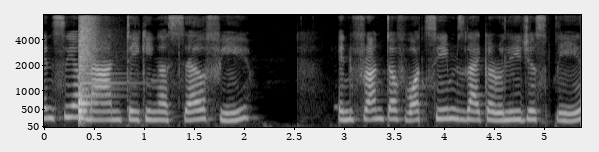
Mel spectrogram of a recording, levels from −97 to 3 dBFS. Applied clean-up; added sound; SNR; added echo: none; Snare drum; -2 dB; none.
